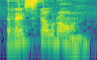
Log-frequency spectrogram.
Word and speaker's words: Restaurant: or history number 12 is a restaurant rest Reston we don't pronounce this tea at the end D Reston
